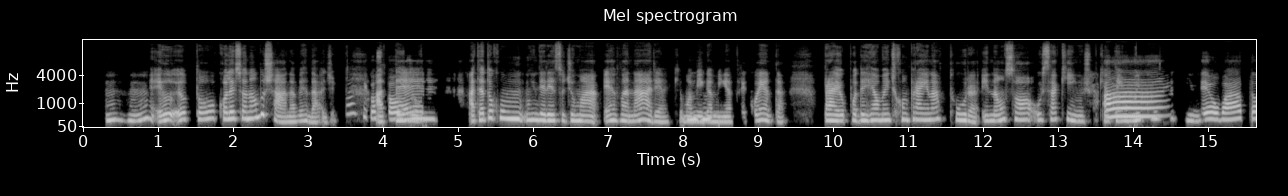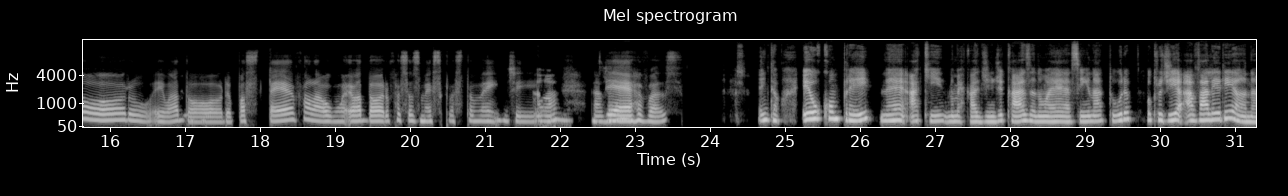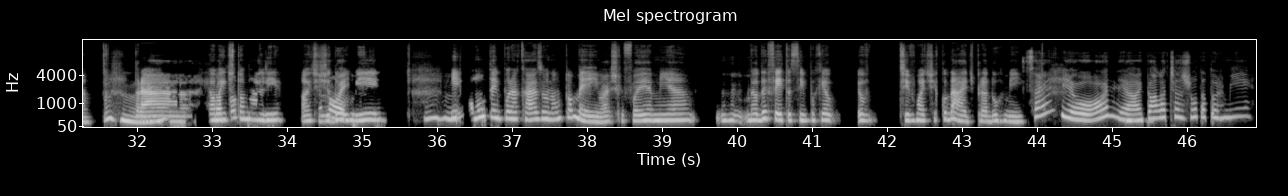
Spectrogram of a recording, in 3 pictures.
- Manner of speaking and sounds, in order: tapping; other background noise
- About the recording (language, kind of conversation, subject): Portuguese, podcast, Qual foi um hábito que transformou a sua vida?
